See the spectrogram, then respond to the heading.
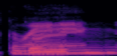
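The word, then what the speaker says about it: Groening: Matt groaning or groaning, or I don't know how we're supposed to pronounce it. I think it's graining. Yeah, people were telling us I feel it was like graining. under like Goethe rules, it's like groaning or like Goebbels.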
